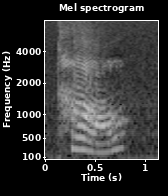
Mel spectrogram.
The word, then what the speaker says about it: tall: Tall, but that's not spelled T-O-L-L. It's spelled T-A-L-L, like all, tall, hall, all, and tool.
